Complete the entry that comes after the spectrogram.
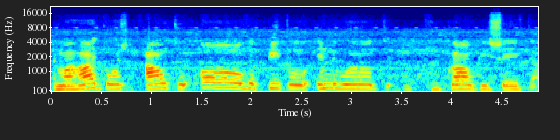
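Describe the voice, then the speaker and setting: With a Dutch accent and a medium pitch, a woman speaks fairly slowly with ordinary pitch variation and big swings in loudness over noticeable background noise. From Netherlands. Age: 60s. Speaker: inventor and alternative healer. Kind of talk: interview testimony. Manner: halting, many repetitions.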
